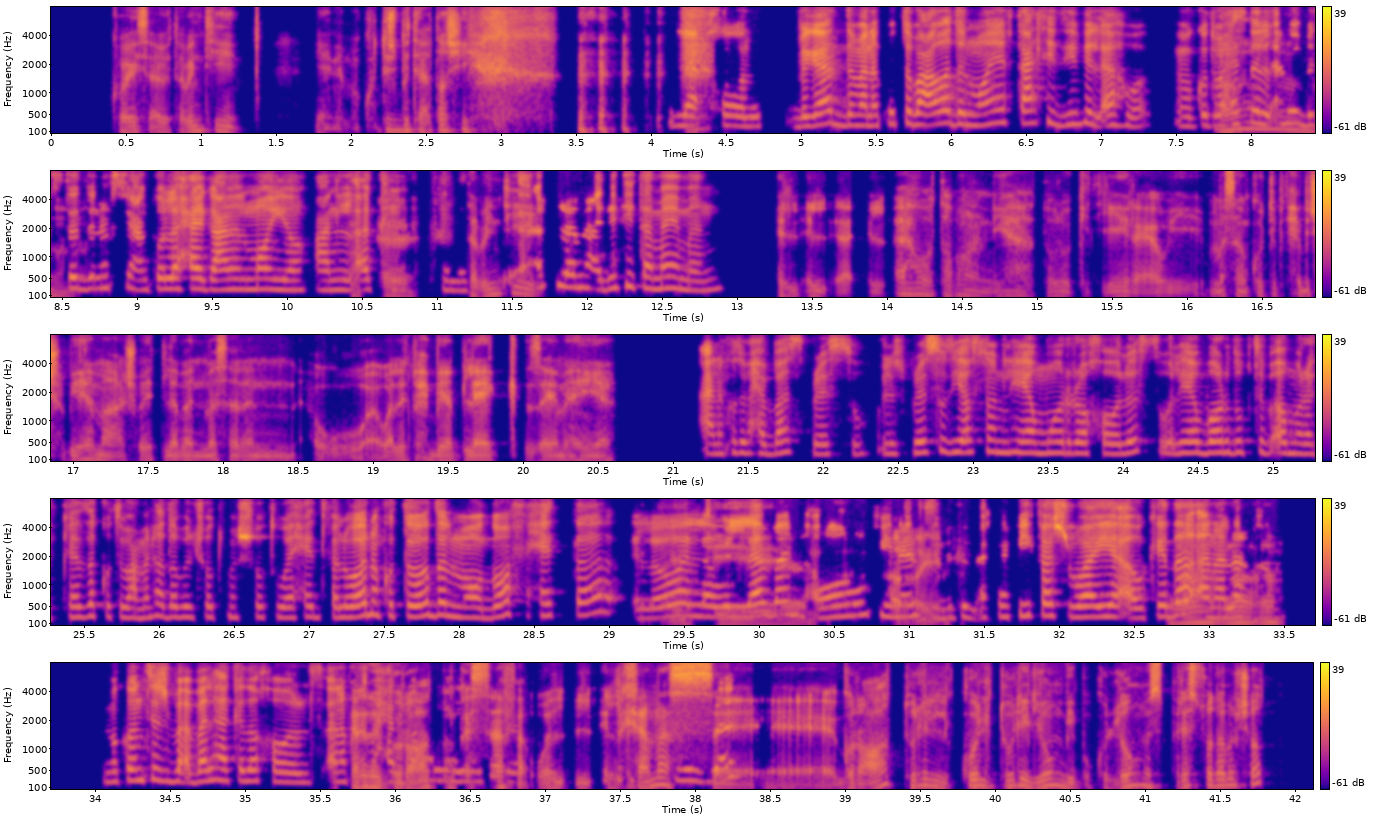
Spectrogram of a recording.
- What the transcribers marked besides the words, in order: tsk; laugh; in English: "black"; in English: "double shot"; in English: "shot"; giggle; in English: "double shot؟"
- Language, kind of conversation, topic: Arabic, podcast, إيه روتينك الصبح عشان تحافظ على صحتك؟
